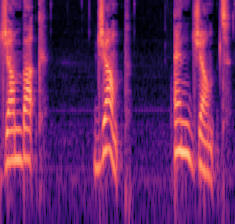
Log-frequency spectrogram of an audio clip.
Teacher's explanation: The j in jumbuck is made in a different way. You need to move your tongue so that the front tip touches the roof of your mouth, just behind the hard ridge. Your teeth should only be slightly apart, and the corners of your lips are in but not closed.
